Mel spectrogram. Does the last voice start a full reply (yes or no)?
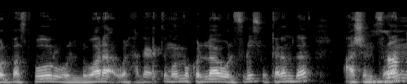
yes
